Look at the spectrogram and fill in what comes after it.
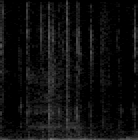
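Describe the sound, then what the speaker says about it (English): Soft keyboard typing, a steady run of quiet clicks heard up close with no voice over it. "Now when I'm typing, see I'm typing right there."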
